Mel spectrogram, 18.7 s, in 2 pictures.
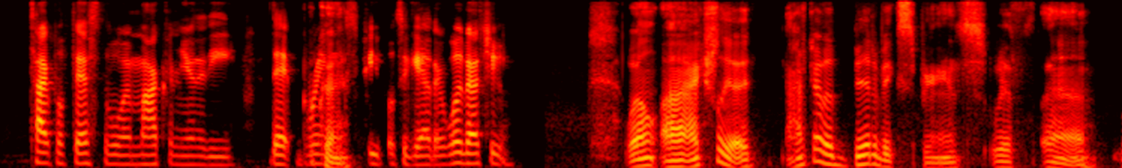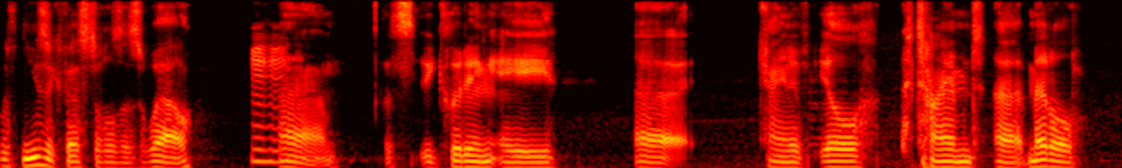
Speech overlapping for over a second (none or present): none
